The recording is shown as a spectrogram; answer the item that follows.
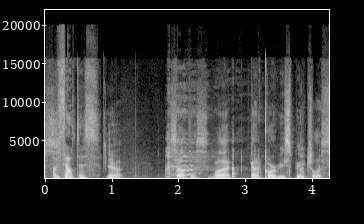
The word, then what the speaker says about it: Celtuce: Celtuce. Well, that got Corby speechless. Yeah, it sounds like justice.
